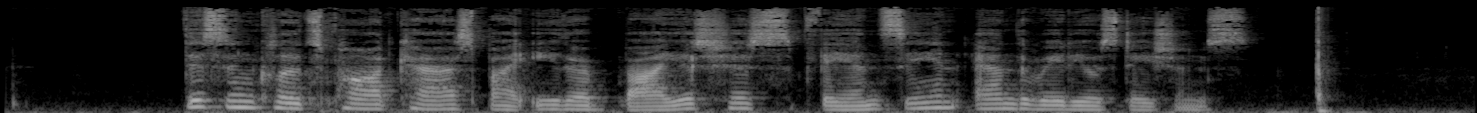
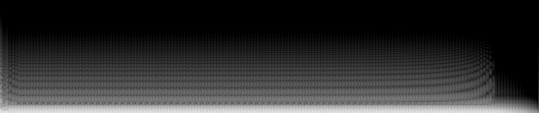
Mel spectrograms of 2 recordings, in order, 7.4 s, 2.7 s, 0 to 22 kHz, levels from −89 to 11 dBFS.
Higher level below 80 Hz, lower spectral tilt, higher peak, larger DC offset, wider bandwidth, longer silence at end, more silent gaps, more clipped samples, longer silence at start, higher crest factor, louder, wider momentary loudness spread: second, -54 dBFS vs -6 dBFS; second, -3 dB/octave vs -14 dB/octave; second, -10 dBFS vs 0 dBFS; neither; first, 16.5 kHz vs 0.9 kHz; about the same, 0.1 s vs 0.05 s; neither; second, under 0.1% vs 20%; first, 0.65 s vs 0 s; first, 20 dB vs 4 dB; second, -29 LUFS vs -8 LUFS; first, 8 LU vs 1 LU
